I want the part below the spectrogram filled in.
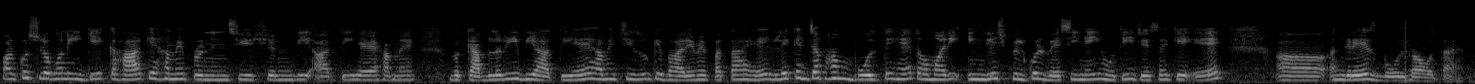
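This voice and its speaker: A woman's voice: a little high, steady tone, normal speed, darkish tone, slight background noise, rough recording. A woman from Hazara in Pakistan with a local accent, giving a chatty spoken English lesson and mixing English phrases into her explanations. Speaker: English teacher.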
